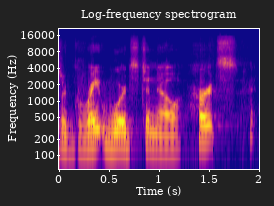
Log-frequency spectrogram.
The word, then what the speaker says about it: hertz: great words to know hertz kind of sounds like when you get hurt but it's spelled h-e-r-t all right and then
